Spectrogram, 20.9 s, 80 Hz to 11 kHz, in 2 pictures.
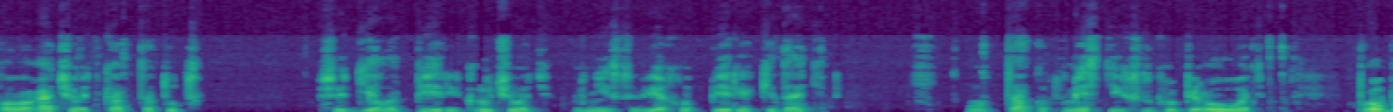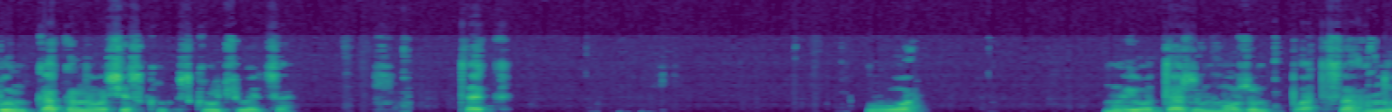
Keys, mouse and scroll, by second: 0.8 middle click, 2.9 r, 6.0 middle click, 9.4 click, 10.6 r, 13.4 middle click, 15.0 r, 16.7 middle click, 19.3 click, 19.9 middle click.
